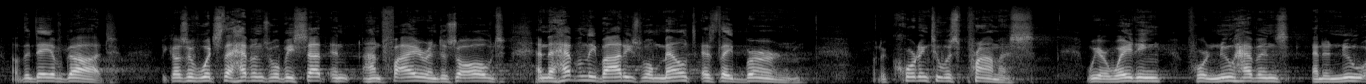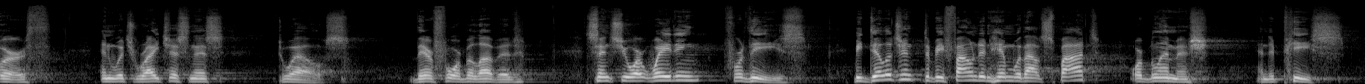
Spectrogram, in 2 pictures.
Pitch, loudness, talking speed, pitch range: 155 Hz, -20 LUFS, 150 wpm, 140-170 Hz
